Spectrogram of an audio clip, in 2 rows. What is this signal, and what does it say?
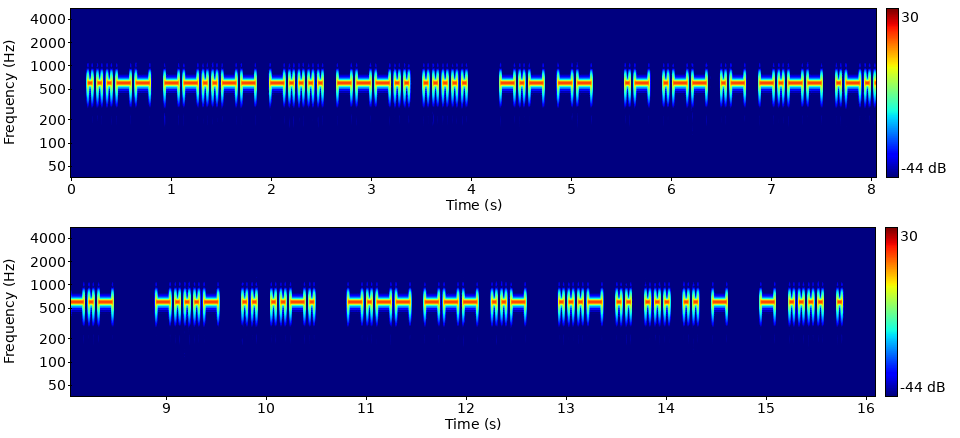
Morse code, heard as a keyed tone, about 25 wpm, 600 Hz. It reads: 3,685 KM AWAY. <BT> IF YOU VISIT THE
